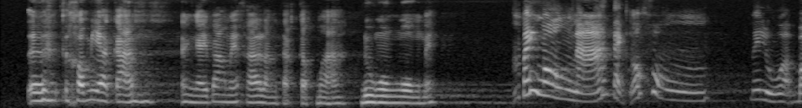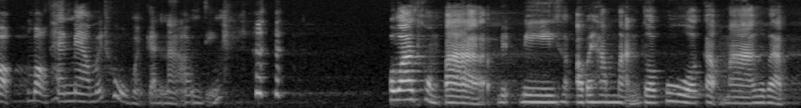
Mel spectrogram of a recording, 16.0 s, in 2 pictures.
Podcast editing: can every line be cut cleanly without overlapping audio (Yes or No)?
Yes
